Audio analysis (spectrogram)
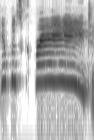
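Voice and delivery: high, bright mock-cheerful answer; sunny reply to the manager; chirpy reply. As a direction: play your past self, all sunny. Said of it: "and I was like".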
